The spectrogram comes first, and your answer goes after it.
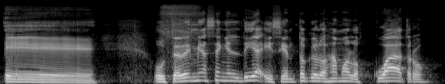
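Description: A man with a Puerto Rican Spanish accent, co-hosting a podcast from a barbershop. He jokes loudly and teases the others in crude, casual banter. His voice sits at an ordinary middle pitch. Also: lively intonation, measured pace. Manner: loud, joking, teasing. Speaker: podcast co-host.

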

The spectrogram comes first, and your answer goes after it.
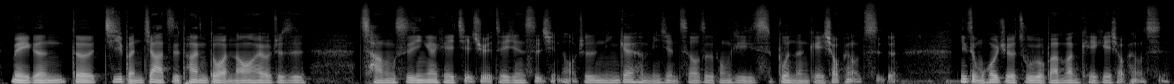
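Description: A man with a Taiwanese Mandarin accent hosting a casual solo podcast, blunt and profane, laughing at his own stories and jumping louder and higher when he mimics other people. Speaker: podcast host.

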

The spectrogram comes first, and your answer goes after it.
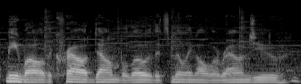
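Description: A man's voice: lowish voice, level tone, fairly quick, slight background noise. A man running a tabletop game as game master, narrating scenes in an easygoing, descriptive way and laughing often.

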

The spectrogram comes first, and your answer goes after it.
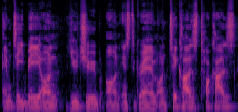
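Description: A man's voice: mid-range voice, slow, a bit bright. A man co-hosting a podcast, chatting in slangy, sweary, laddish banter. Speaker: podcast co-host. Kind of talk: casual banter chat.

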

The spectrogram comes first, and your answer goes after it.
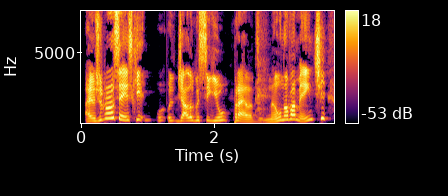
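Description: A man's voice: high-pitched, very animated, fast, a bit bright, no echo, clean studio sound. A man co-hosting a podcast, telling a story in a casual, stammering, self-mocking way. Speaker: podcast co-host. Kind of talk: casual chat.

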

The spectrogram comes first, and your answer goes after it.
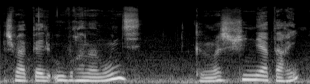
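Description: A woman in her thirties who grew up in Madagascar, telling her path as an interview guest in a lively way, with fillers. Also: fairly low pitch, fairly quick, slight background noise. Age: 30s. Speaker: podcast guest. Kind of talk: casual interview talk.

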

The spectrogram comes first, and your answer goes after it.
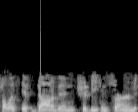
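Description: A man's voice: medium pitch, expressive, unhurried. A man leaving a casual voicemail message for the hosts, upbeat and explaining step by step. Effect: voicemail played over a phone line. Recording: tinny phone-line voicemail.

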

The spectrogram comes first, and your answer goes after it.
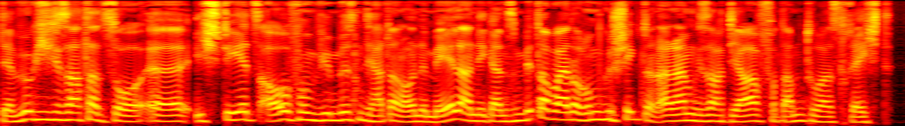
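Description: Animated man telling stories, dry close sound. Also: on the high side, rapid-fire, no room sound. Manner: animated storyteller, laughs often. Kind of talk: casual chat.

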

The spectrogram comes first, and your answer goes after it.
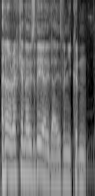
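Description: A man's voice: on the high side, a little hiss or hum. A man, a guest on a podcast, joking back and forth with the host. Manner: fast, joking banter. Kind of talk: casual podcast chat.

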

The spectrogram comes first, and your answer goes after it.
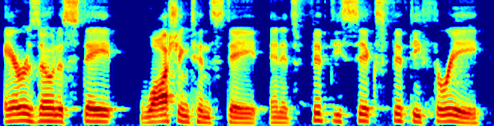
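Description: A man co-hosting a casual sports betting podcast, rambling and animated, with plenty of likes and restarts. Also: a little high, unhurried. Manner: rambling and animated, heavy on fillers. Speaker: podcast co-host and betting analyst.

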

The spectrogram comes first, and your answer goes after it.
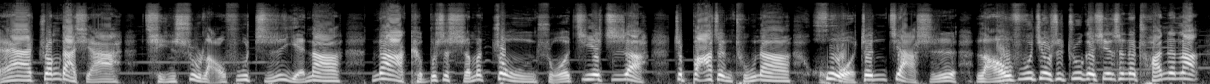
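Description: A man's voice: sits high, very animated, unhurried, a bit bright, voice pushed up, exaggerated voice. A man voicing a boastful, cowardly old male charlatan immortal who protests in a flustered, whiny way. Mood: smug.

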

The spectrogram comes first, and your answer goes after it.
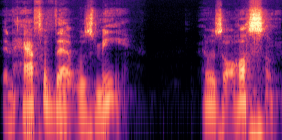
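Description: A man's voice: mid-range voice, lively intonation, moderate pace, a bit bright. A man co-hosting a casual podcast chat, joking and laughing often as he tells stories. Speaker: podcast co-host.

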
